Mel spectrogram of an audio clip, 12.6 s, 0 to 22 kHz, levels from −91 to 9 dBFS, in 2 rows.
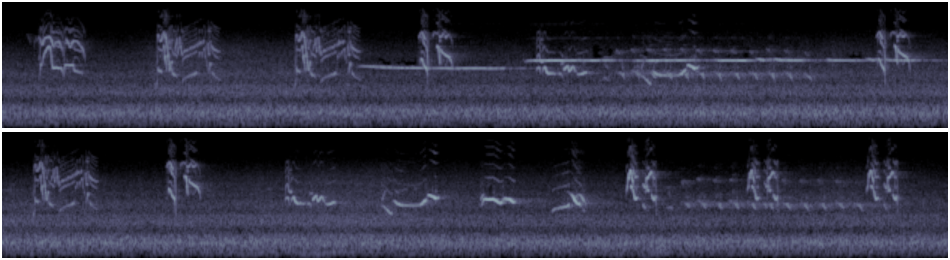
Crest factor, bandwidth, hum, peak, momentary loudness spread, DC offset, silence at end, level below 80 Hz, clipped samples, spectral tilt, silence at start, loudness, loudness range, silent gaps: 20 dB; over 20 kHz; none; -16 dBFS; 13 LU; under 0.1%; 0 s; -80 dBFS; under 0.1%; 0.5 dB/octave; 0 s; -33 LUFS; 4 LU; none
